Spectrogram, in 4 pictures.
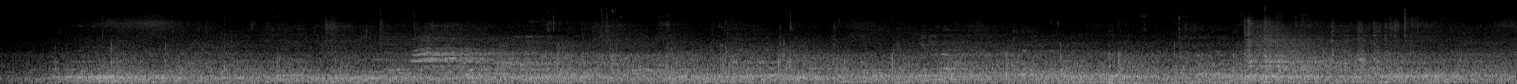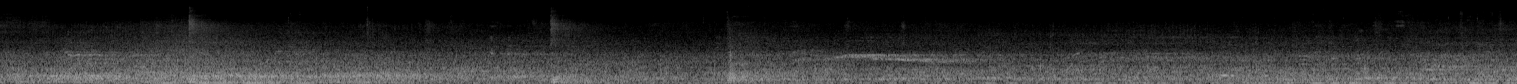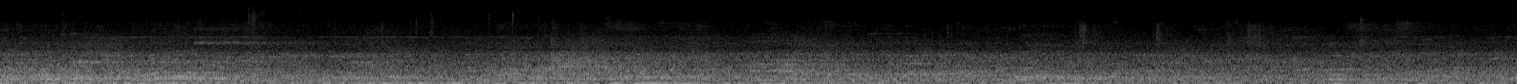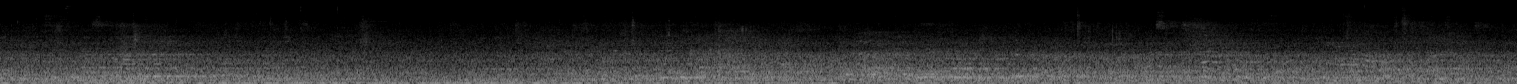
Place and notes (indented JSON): {
  "title": "Deutz, Köln, station - historic station hall",
  "date": "2012-03-10 18:00:00",
  "description": "Köln Deutz train station, historic station hall ambience\n(tech note: sony pcm d50, builtin mics 120°)",
  "latitude": "50.94",
  "longitude": "6.97",
  "altitude": "47",
  "timezone": "Europe/Berlin"
}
